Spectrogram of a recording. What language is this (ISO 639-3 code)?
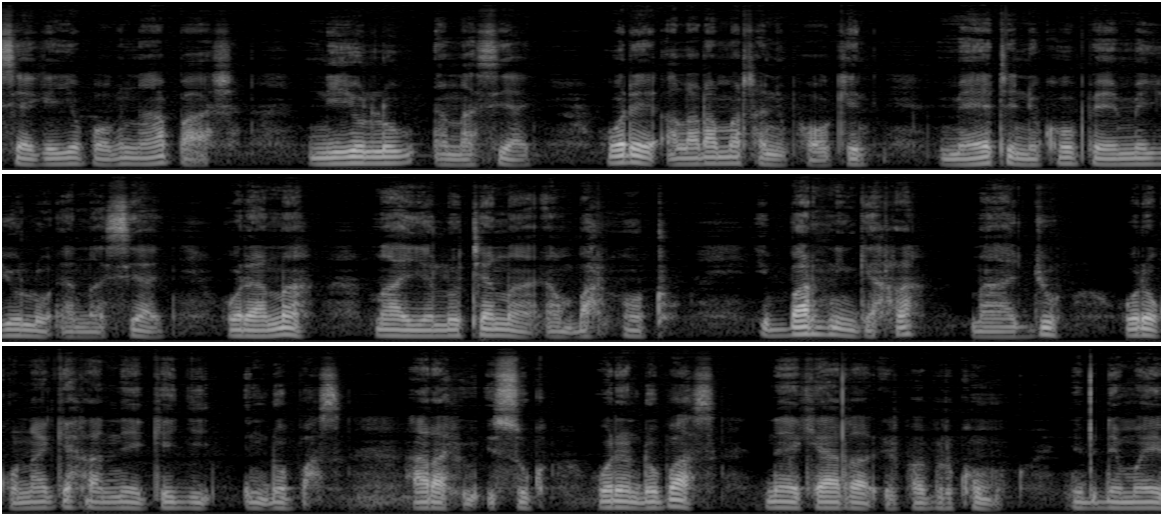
mas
